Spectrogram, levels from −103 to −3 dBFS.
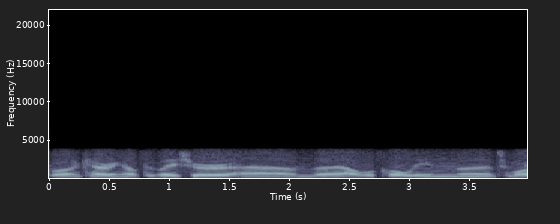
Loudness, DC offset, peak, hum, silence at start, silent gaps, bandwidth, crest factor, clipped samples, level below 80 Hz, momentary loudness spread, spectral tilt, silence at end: -39 LUFS; under 0.1%; -24 dBFS; none; 0 s; none; 4 kHz; 14 dB; under 0.1%; -86 dBFS; 5 LU; -3.5 dB/octave; 0 s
